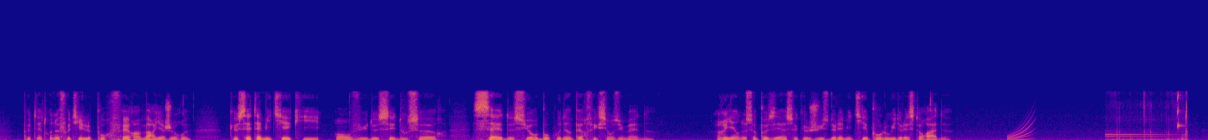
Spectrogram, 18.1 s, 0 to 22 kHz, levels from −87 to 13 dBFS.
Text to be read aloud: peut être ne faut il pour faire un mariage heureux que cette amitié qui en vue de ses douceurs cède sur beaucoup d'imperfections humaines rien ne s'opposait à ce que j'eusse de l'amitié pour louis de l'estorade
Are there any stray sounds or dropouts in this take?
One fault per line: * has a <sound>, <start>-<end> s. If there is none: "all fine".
* has a chirp, 15.1-15.6 s
* has a squeak, 16.6-17.8 s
